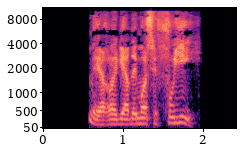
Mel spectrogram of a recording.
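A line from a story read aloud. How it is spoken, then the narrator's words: Exclaiming. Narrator (French): s'exclama Dalton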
